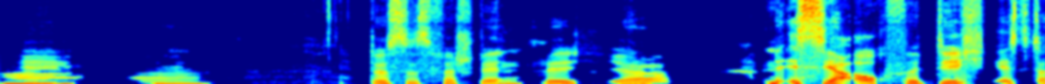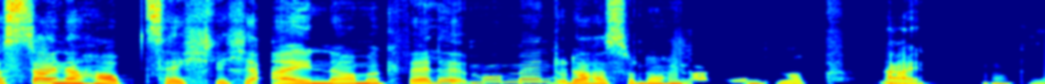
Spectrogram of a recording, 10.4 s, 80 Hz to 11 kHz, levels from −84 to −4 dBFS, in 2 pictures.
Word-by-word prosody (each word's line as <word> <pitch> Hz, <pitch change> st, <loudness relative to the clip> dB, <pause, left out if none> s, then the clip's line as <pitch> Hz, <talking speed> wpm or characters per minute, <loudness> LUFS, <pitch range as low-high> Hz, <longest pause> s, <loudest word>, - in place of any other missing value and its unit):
Mhm, 185 Hz, -3 st, -1 dB, 0.4 s
mhm. 180 Hz, +2 st, -6 dB, 0.8 s
Das 190 Hz, +1 st, -1 dB
ist 195 Hz, -2 st, -4 dB
verständlich, 175 Hz, -2 st, -3 dB
ja. 175 Hz, 0 st, -1 dB, 0.5 s
Und 245 Hz, -, +3 dB
ist 250 Hz, -, +9 dB
ja 245 Hz, -2 st, +8 dB
auch 220 Hz, +1 st, +4 dB
für 240 Hz, -2 st, 0 dB
dich 235 Hz, +5 st, +2 dB
ist 240 Hz, +2 st, -1 dB
das 280 Hz, -1 st, +3 dB
deine 270 Hz, -4 st, +4 dB
hauptsächliche 240 Hz, 0 st, -2 dB
Einnahmequelle 230 Hz, -, -2 dB
im -, -, -11 dB
Moment 365 Hz, +1 st, -6 dB
oder 240 Hz, 0 st, 0 dB
hast 230 Hz, +1 st, -3 dB
du 245 Hz, -, -6 dB
noch 220 Hz, -1 st, -4 dB
'n 220 Hz, +1 st, -5 dB
anderen 195 Hz, -1 st, -12 dB
Job? 180 Hz, -, -10 dB, 0.3 s
Nein, -, -, -5 dB, 0.3 s
okay. 190 Hz, -4 st, -16 dB
225 Hz, 160 wpm, -19 LUFS, 185-245 Hz, 0.8 s, ist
